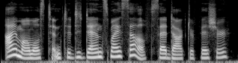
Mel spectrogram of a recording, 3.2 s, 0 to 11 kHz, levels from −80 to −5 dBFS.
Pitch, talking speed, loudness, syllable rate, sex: 205 Hz, 170 wpm, -20 LUFS, 4.8 syllables/s, female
